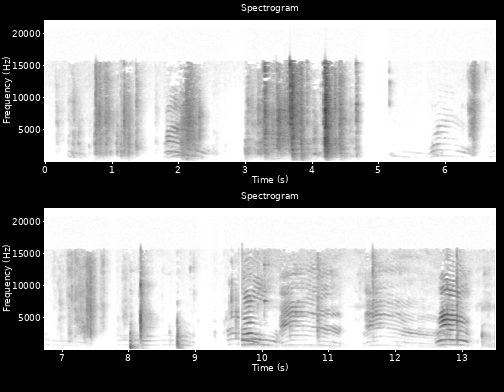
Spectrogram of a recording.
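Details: Rescued kittens wait hungrily in a kitchen for their meal, a run of high, rising and falling meows from several kittens mixed with clatter, rustling and a sharp knock.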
